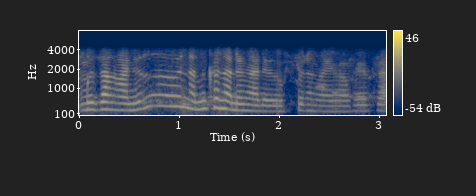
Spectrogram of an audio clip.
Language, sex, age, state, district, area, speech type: Bodo, female, 18-30, Assam, Chirang, urban, conversation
